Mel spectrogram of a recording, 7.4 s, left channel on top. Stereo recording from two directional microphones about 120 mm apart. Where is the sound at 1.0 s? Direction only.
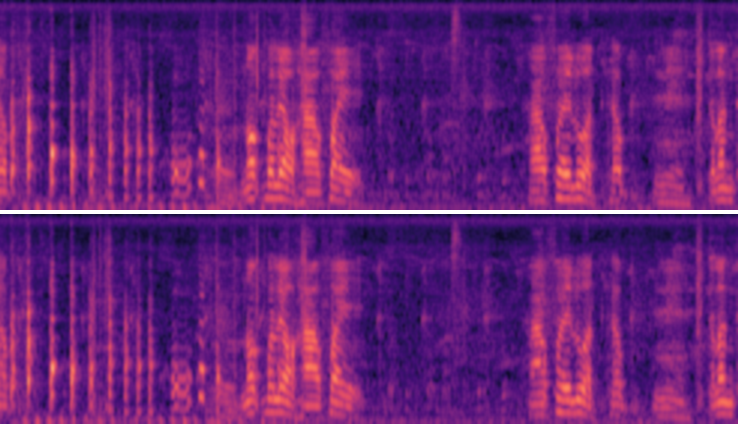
10° right (ahead or behind).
